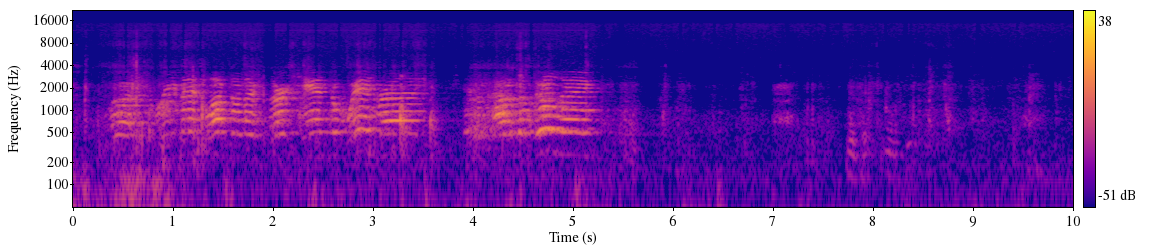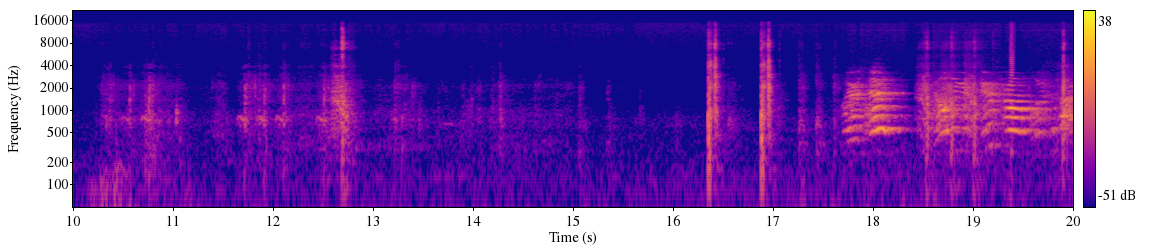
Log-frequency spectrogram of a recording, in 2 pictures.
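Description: Indistinct shouting voices of players, with isolated sharp cracks of airsoft fire: one about halfway through and two about half a second apart near the end, followed by more shouting.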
